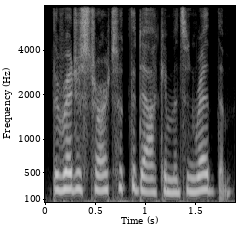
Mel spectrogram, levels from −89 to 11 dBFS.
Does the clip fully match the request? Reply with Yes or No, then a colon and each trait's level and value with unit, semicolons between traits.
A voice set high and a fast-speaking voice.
Yes: high, 220 Hz; fast, 250 wpm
